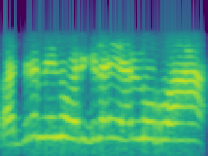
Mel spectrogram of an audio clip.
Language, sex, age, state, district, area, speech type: Tamil, female, 60+, Tamil Nadu, Tiruppur, rural, conversation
